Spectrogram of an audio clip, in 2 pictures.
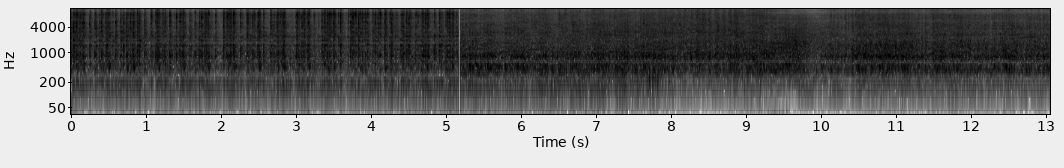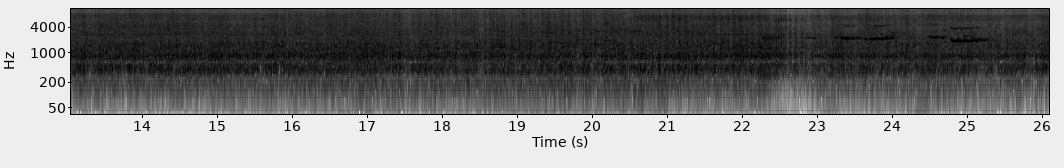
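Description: Drag-racing car engines running loudly and steadily, with a fast, even pulsing idle for the first few seconds.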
